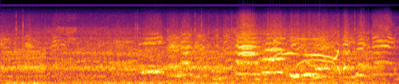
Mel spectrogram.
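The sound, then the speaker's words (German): A dense outdoor crowd in the streets and squares of Geneva's city centre roars with cheers and excited chatter, celebrating the end of the war in Europe, many voices overlapping continuously, with louder bursts of shouting rising partway through amid constant street noise. “Alle Straßen und Plätze der Innenstadt werden von Jubel und Festlichkeit überflutet.”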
